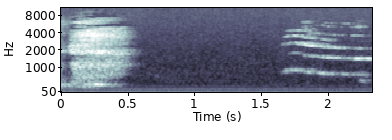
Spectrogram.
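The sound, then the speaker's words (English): A pet cat meowing once, a faint, short call following a brief burst of noise and a quiet stretch. “Sorry, that's my cat.”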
